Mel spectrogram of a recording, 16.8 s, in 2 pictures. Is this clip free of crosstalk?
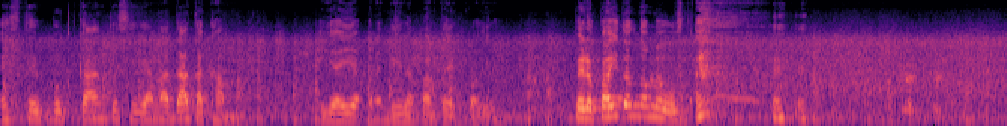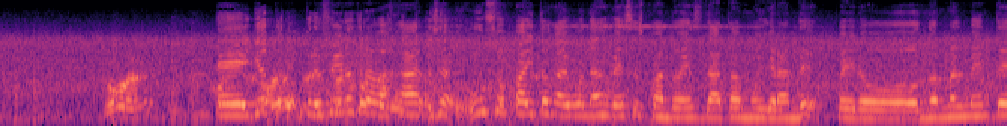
No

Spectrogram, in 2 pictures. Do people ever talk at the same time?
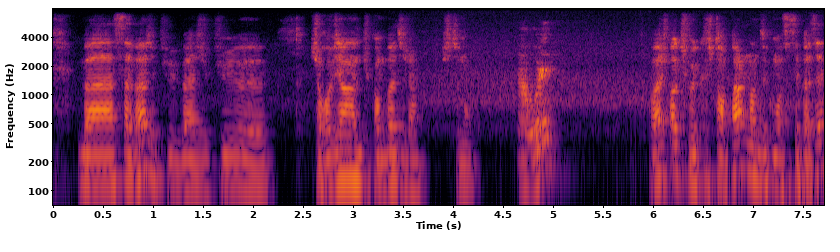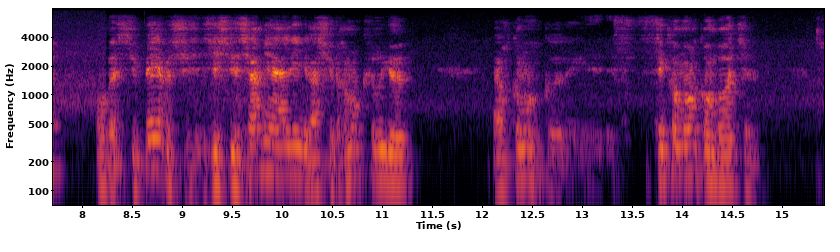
No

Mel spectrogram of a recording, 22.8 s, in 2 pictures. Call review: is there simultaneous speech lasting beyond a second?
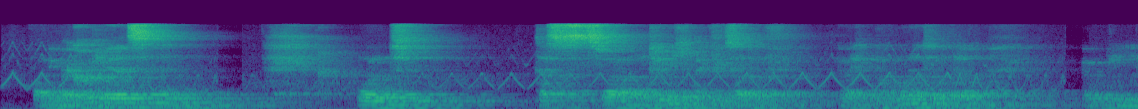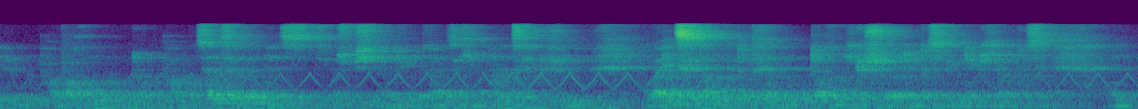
No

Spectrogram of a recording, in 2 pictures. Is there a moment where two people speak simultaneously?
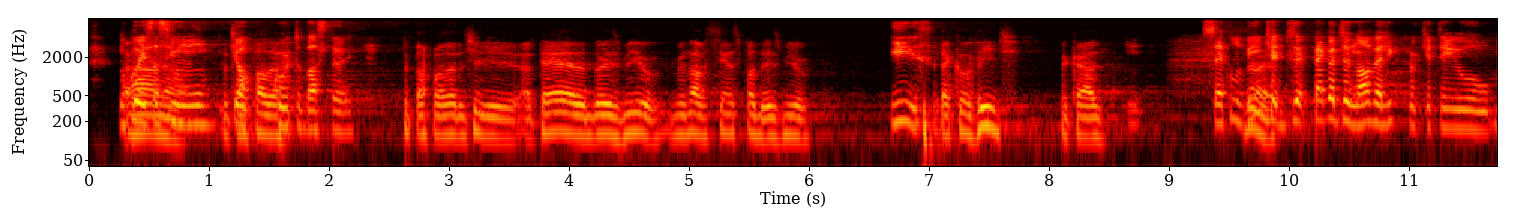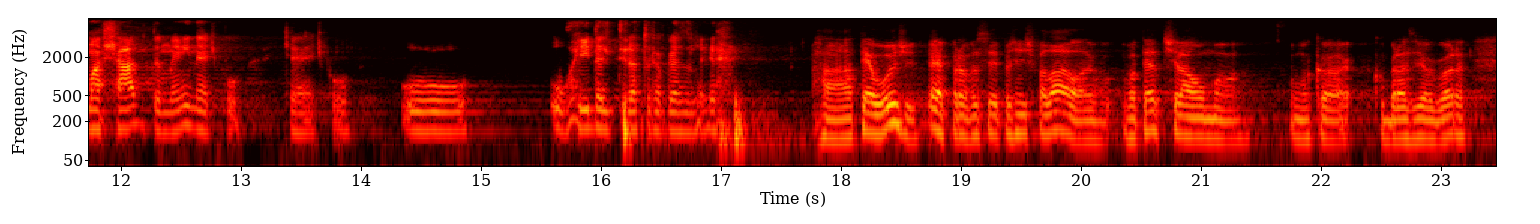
Yes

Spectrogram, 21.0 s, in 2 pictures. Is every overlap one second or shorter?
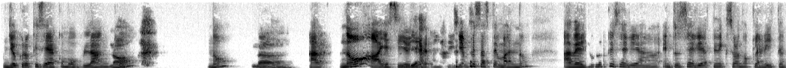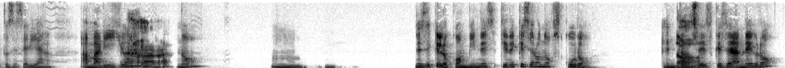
Yes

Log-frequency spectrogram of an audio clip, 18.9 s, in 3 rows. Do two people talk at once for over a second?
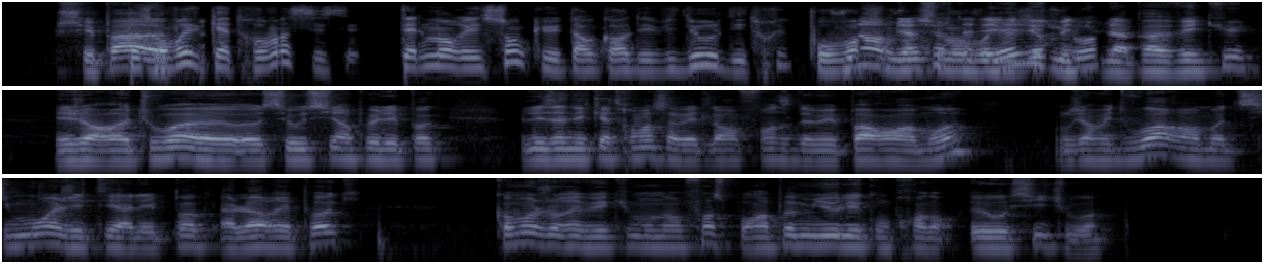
Yes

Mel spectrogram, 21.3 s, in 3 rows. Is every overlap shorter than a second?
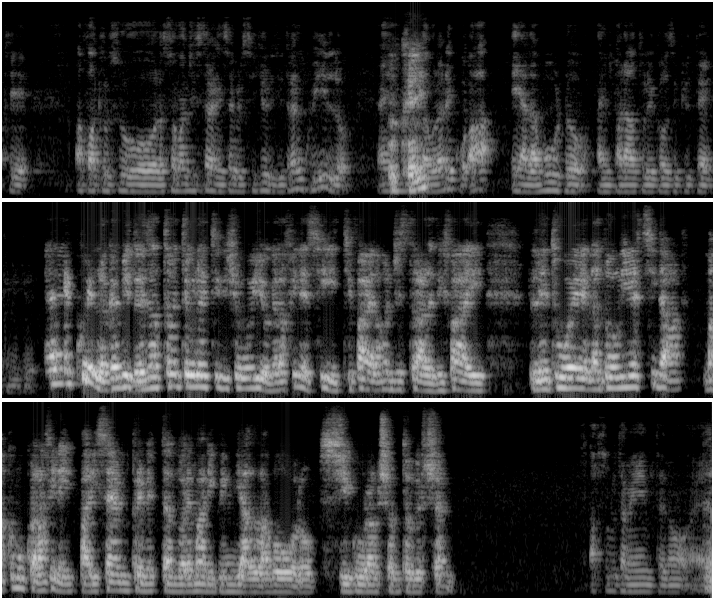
Yes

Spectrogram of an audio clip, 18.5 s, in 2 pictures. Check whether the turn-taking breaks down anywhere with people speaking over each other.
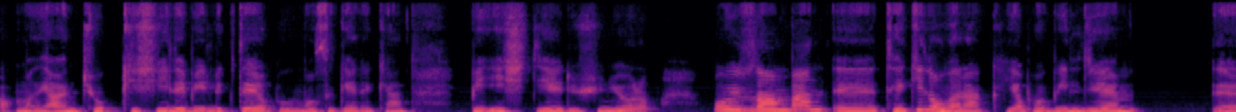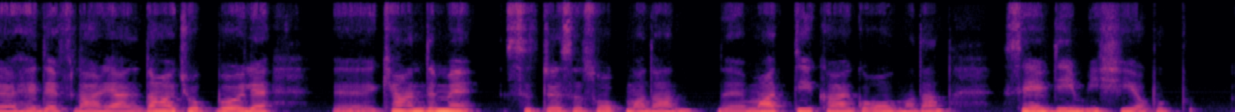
No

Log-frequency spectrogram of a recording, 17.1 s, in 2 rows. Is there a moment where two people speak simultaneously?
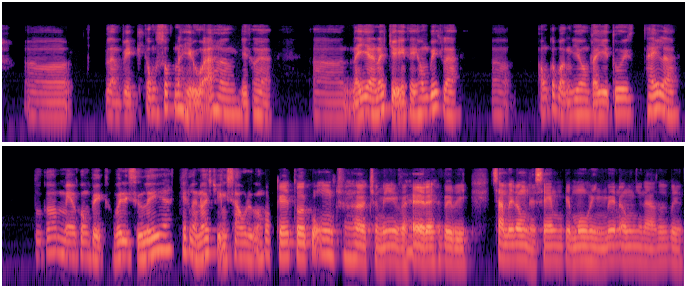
No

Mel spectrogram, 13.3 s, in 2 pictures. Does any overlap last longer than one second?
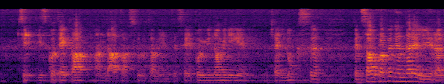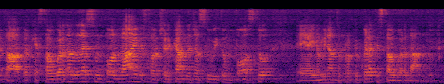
No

